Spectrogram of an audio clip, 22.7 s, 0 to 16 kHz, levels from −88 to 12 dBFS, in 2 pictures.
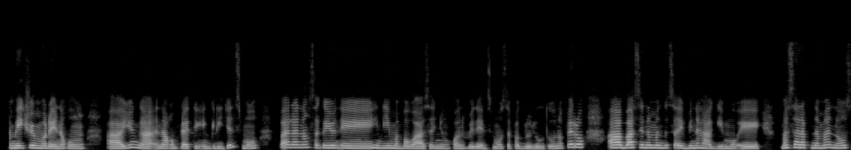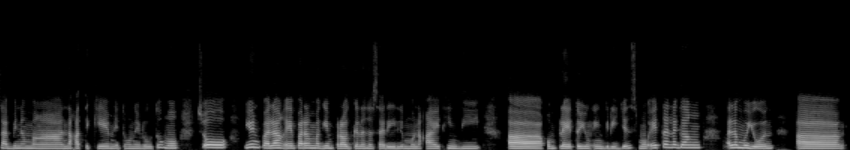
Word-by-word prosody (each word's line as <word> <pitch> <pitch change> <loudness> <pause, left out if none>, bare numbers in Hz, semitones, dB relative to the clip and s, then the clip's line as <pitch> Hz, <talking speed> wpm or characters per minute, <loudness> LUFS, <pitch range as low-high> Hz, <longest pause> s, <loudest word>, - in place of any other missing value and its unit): make 240 +1 +4
sure 265 -1 +4
mo 235 -2 +1
rin 205 -3 +3
na 215 - -1
kung 210 -1 -3 0.3
ah, 200 +1 +3
yun 295 +6 -2
nga 200 -6 +2
na 210 -1 0
kumpleto 215 0 -2
yung 205 0 -6
ingredients 205 - -4
mo, 225 +3 -2 0.3
para 295 0 +1
nang 300 +2 -4
sa 285 - -3
gayon 260 0 +2
eh 230 -1 0
hindi 245 -2 +1
mabawasan 210 -4 0
yung 205 - -8
confidence 185 -2 -4
mo 195 0 -5
sa 200 - -7
pagluluto, 185 +2 -4
'no? 235 - -3
Pero 325 +3 +2 0.3
ah, 285 +1 +7
base 285 +1 +5
naman 275 -2 +1
dun 265 - -3
sa 265 - -2
ibinahagi 225 -3 -1
mo 200 -1 -3
eh, 190 +1 0 0.2
masarap 285 +2 +1
naman, 265 +2 -1
'no? 255 0 0
Sabi 230 -4 -3
ng 225 0 -3
mga 215 -1 -3 0.3
nakatikim 215 0 -3
itong 205 -1 -8
niluto 190 +7 -5
mo, 245 -2 -1 0.2
so 285 0 +6 0.2
yun 320 +2 +2
pa 240 -1 +4
lang 255 0 +3
eh 235 - +1
parang 245 0 +3
maging 235 -1 -1
proud 210 0 +1
ka 215 - -1
na 210 - -2
sa 210 - -3 0.2
sarili 190 +1 -1
mo 200 0 -4
na 195 - -5
kahit 205 -1 -2
hindi 200 -3 -4 0.4
ah, 190 -3 +6
kumpleto 210 -1 0
yung 210 -1 -3
ingredients 205 +4 -3
mo, 200 -1 -2
eh 265 +1 0
talagang 290 -2 0 0.3
alam 275 +1 +4
mo 260 - +4
yun, 210 +3 +1 0.3
ah, 215 -1 +4
220 Hz, 195 wpm, -23 LUFS, 205-255 Hz, 0.4 s, ah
